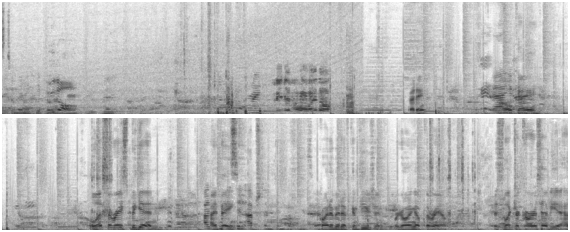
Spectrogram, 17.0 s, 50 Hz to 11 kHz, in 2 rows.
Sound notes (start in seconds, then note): 4.8 announcer speaking in Italian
